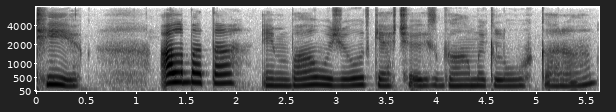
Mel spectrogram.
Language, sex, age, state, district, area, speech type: Kashmiri, female, 18-30, Jammu and Kashmir, Budgam, rural, spontaneous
